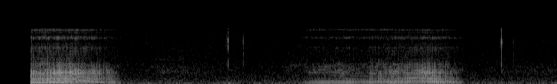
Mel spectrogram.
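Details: Two deep, rattling snores on breathing in, with quieter breathing between, in a quiet room; snoring.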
